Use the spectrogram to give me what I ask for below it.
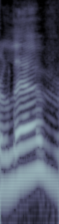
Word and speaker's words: Lev: And it's pronounced Leave or Lev or? – It's pronounced Lev.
